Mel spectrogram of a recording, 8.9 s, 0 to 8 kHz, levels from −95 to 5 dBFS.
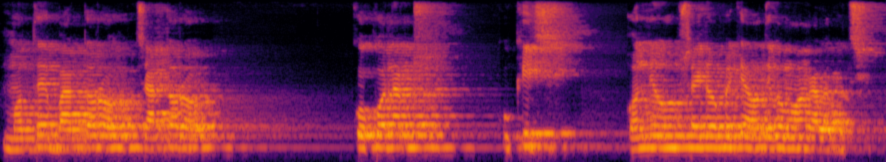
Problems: constant background noise, echo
